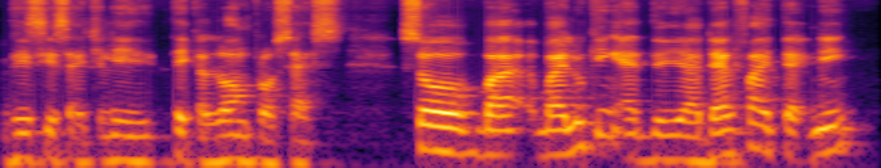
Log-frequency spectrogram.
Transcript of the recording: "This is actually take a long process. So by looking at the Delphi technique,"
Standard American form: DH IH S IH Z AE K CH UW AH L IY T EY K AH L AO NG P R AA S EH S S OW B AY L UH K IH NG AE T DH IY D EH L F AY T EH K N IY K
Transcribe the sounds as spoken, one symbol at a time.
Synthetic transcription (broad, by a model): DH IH S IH S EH K CH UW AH L IY T EY K AH L AO NG P R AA S EH S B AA B AY L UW K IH NG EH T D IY D EH L F AY T EH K N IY K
